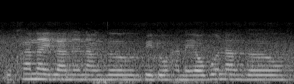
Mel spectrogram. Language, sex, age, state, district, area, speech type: Bodo, female, 30-45, Assam, Chirang, rural, spontaneous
